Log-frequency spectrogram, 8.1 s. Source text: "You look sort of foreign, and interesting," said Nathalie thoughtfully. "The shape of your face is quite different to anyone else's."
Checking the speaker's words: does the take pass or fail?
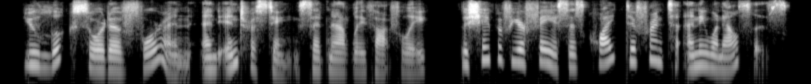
pass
